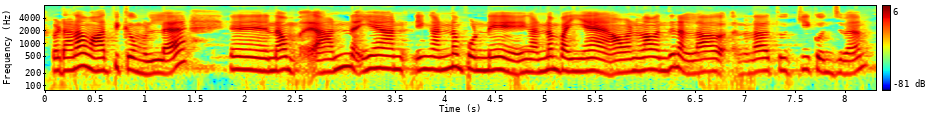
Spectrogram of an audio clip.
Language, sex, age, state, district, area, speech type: Tamil, female, 18-30, Tamil Nadu, Thanjavur, rural, spontaneous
